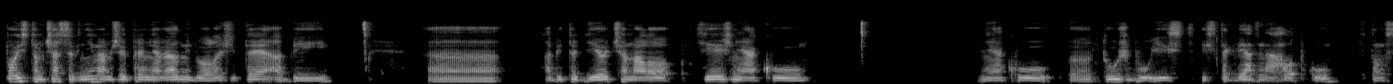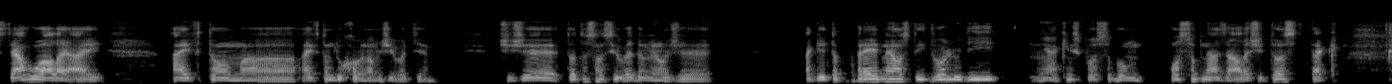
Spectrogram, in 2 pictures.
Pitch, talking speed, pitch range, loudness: 110 Hz, 125 wpm, 105-120 Hz, -30 LUFS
